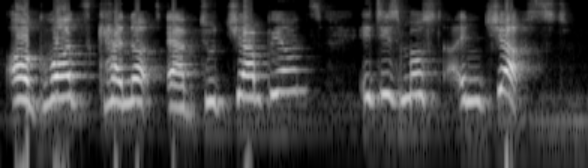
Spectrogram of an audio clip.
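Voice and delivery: high, loud, haughty protest; indignant, voice lifted well up; outraged French headmistress. Acted. French headmistress protesting that it is unfair, outraged.

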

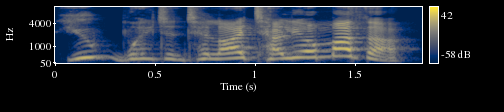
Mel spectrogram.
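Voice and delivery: high, loud warning; angry threat. A narrator's reading. Father threatens sons with their mother, angry threat. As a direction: threaten them at full volume.

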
